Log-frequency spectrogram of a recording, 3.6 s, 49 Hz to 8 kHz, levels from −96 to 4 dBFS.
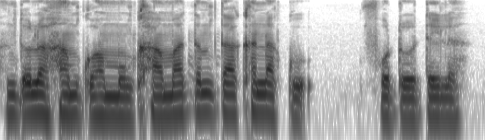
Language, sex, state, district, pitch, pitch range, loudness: Wancho, male, Arunachal Pradesh, Longding, 125 Hz, 115-130 Hz, -19 LUFS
